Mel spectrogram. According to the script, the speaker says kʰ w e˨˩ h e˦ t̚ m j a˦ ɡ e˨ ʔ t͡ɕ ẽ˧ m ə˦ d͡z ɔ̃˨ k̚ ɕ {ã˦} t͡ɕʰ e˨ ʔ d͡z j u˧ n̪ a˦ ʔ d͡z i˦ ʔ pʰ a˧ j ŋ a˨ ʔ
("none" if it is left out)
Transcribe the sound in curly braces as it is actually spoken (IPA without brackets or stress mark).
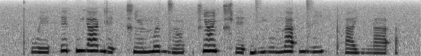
ã˦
